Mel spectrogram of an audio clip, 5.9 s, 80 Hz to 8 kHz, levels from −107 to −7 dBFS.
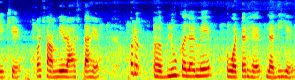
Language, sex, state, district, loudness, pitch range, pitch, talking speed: Hindi, female, Jharkhand, Jamtara, -17 LUFS, 205-235 Hz, 215 Hz, 130 wpm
